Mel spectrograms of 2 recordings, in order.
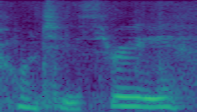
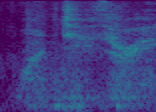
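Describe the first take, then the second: First: Said in the usual way. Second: Much softer, whispered count; counting under breath. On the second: Shown as a demonstration. Counting aloud, then whispered.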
